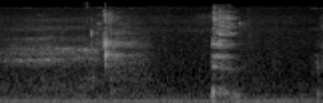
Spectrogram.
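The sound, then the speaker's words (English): Two short, soft belches about half a second apart after drinking a lot of soda, the second slightly longer with a low gulping tail; no one talks. “Anyway, that's um, that's my feelings on that belch.”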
